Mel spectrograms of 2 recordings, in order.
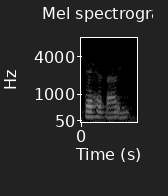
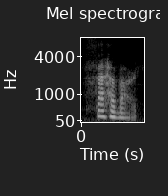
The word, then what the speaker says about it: Fehérváry: And the correct pronunciation of our rookie defenseman is Martin Martin Fehérváry.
